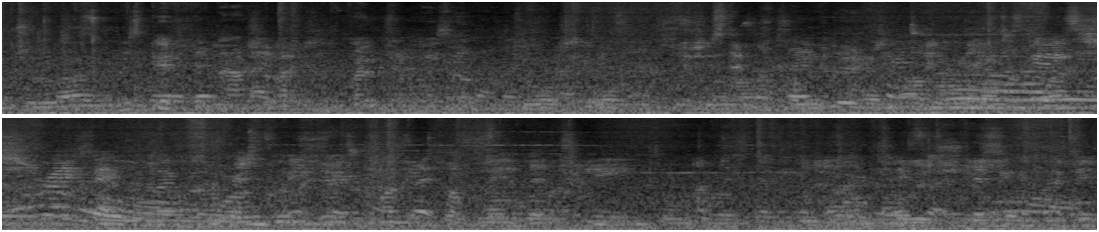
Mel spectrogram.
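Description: A train rumbles loudly along the track.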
